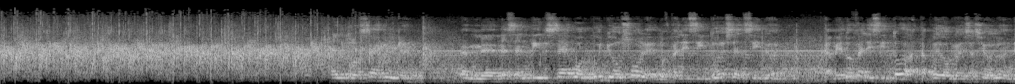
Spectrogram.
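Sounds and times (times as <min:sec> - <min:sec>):
audience applause: 0:00.0 - 0:04.3
speech: 0:03.3 - 0:10.1.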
